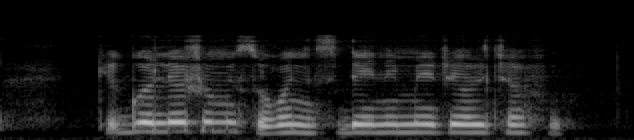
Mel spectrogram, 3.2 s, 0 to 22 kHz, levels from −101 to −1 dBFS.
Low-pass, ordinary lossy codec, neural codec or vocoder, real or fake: none; none; none; real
